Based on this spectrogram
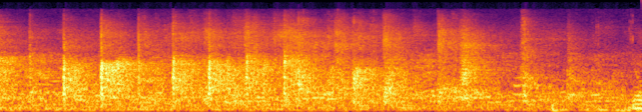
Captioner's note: applause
